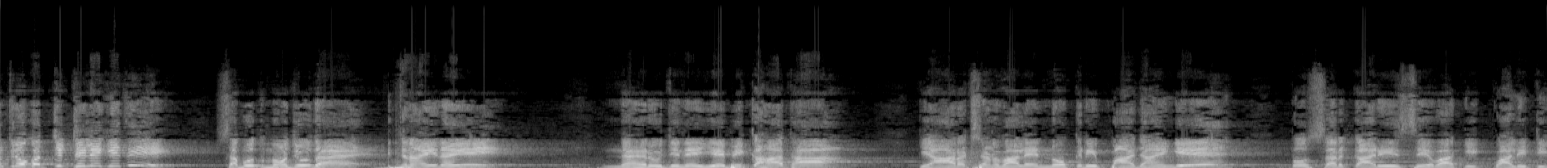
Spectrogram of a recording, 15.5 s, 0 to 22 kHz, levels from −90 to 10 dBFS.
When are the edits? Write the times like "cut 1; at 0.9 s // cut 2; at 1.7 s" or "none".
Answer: cut 1; at 3.9 s

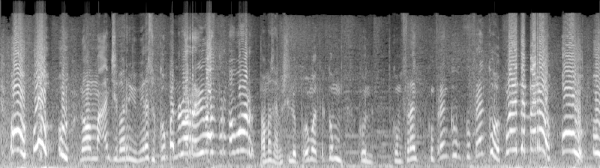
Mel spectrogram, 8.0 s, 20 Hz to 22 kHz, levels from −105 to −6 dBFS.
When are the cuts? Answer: cut 1; at 1.0 s // cut 2; at 3.4 s // cut 3; at 6.7 s

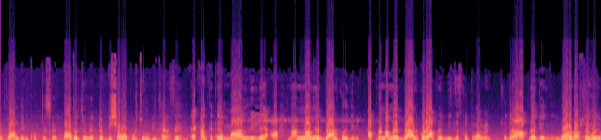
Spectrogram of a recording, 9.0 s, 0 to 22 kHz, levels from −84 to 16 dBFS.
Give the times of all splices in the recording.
cut 1; at 2.8 s // cut 2; at 5.4 s

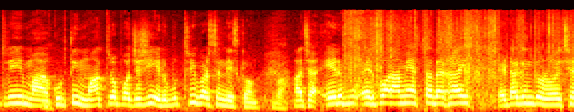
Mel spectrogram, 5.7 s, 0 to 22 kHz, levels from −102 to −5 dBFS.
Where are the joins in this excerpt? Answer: none

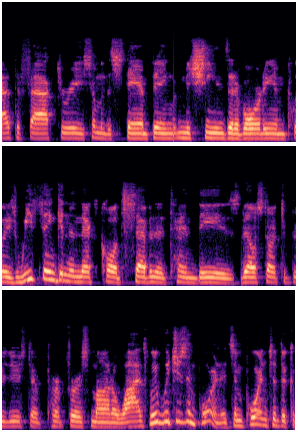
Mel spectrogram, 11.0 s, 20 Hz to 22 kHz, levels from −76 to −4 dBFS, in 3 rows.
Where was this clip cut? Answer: cut 1; at 2.2 s // cut 2; at 6.6 s

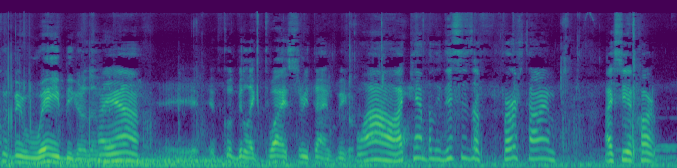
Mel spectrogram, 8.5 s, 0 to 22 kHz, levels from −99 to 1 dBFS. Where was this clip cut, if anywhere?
cut 1; at 6.1 s

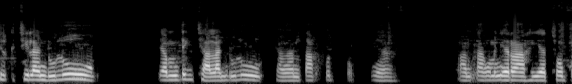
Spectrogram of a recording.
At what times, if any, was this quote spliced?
none

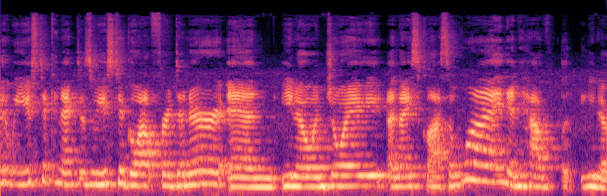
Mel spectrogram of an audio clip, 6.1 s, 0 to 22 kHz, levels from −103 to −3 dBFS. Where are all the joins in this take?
none

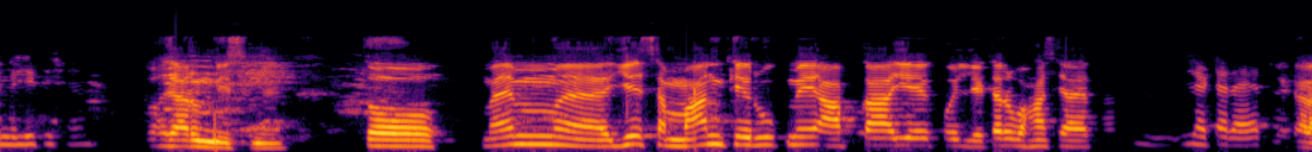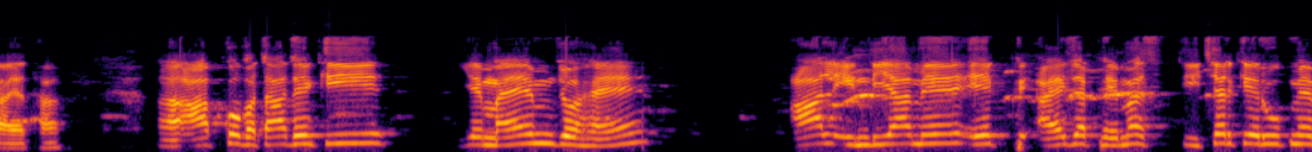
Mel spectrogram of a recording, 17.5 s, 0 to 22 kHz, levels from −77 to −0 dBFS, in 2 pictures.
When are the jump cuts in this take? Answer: none

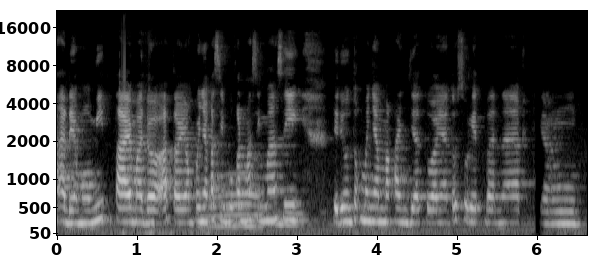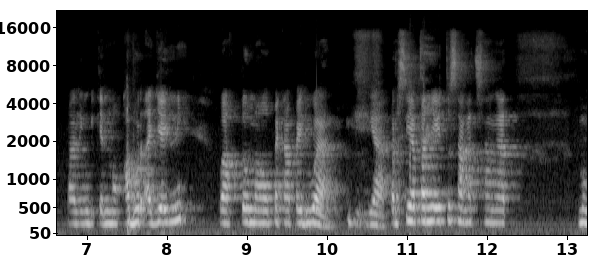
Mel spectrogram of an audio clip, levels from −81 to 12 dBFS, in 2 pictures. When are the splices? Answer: cut 1; at 6.2 s

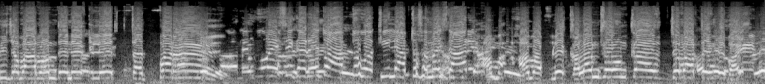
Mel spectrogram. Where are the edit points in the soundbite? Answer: none

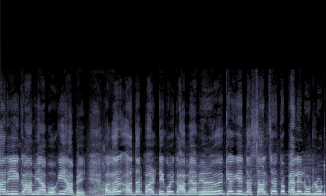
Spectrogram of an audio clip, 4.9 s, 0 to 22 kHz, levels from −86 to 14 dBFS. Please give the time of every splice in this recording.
none

